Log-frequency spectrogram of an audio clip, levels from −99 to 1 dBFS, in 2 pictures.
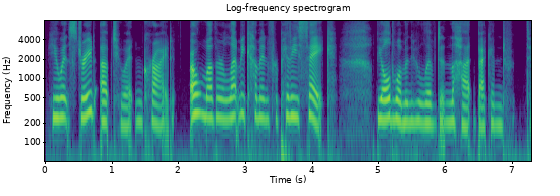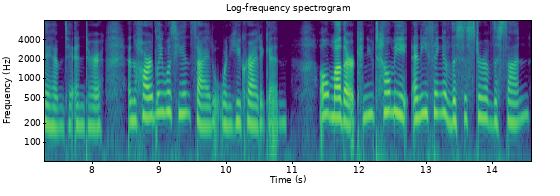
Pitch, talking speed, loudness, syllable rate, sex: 225 Hz, 215 wpm, -24 LUFS, 5.5 syllables/s, female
